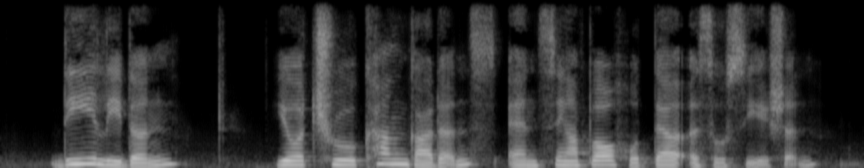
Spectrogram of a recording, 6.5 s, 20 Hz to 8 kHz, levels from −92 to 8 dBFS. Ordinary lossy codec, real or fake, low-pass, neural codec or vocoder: none; fake; none; codec, 16 kHz, 1 kbps, X-Codec, WavLM features, trained on Multilingual LibriSpeech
